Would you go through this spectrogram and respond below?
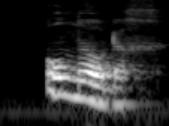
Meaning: unnecessary, not needed
- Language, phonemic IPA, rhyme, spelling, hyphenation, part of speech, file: Dutch, /ɔˈnoːdəx/, -oːdəx, onnodig, on‧no‧dig, adjective, Nl-onnodig.ogg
